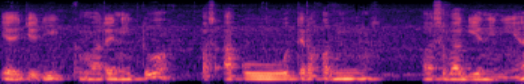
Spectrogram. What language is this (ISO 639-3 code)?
ind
